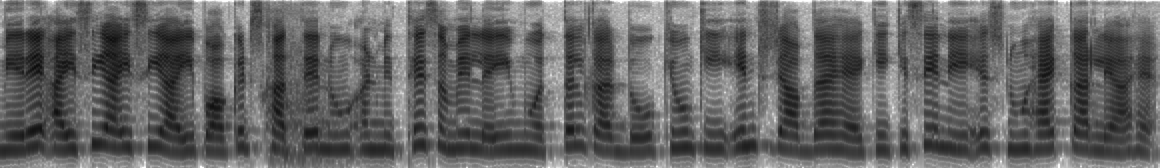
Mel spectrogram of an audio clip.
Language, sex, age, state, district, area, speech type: Punjabi, female, 18-30, Punjab, Fatehgarh Sahib, urban, read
